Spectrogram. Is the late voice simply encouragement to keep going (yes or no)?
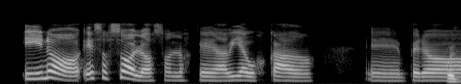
no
